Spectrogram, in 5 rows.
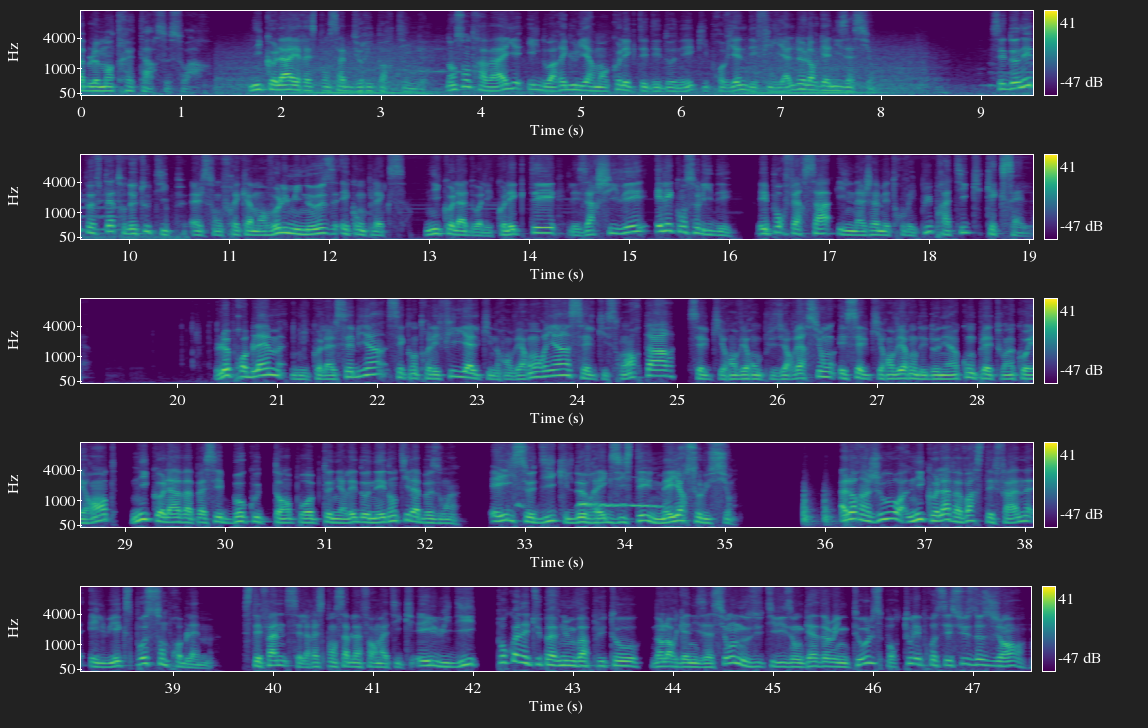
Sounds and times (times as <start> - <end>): Speech: 0.0 - 8.0, 9.2 - 19.2, 20.4 - 35.2, 36.2 - 47.5.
